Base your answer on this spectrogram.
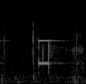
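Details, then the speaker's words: Short electronic beep from a ZOLL AED Plus CPR metronome, synchronized to chest compressions on a training mannequin and pacing the rescuer to at least 100 compressions per minute. "up the beeps begin again and are synchronized to my compressions and again speed me up to at least 100 compressions as recommended by the American Heart Association"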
